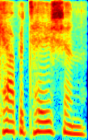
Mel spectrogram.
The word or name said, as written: capitation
